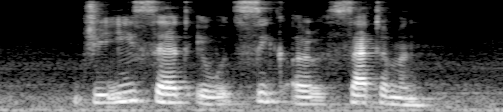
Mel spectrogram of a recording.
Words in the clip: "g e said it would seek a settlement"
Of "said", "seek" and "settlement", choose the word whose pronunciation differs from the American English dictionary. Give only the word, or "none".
settlement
